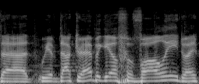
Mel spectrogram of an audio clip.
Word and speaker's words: Favale: Abigail Favali. Do I pronounce that right?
